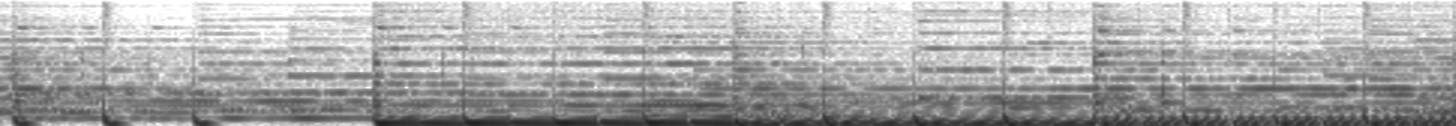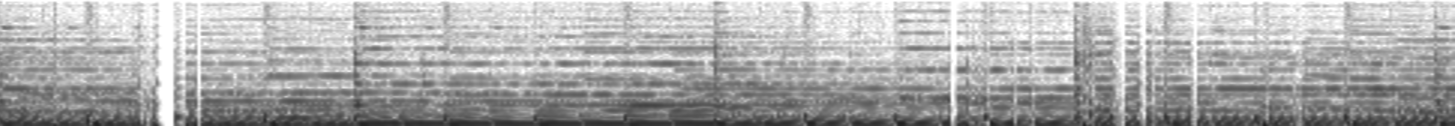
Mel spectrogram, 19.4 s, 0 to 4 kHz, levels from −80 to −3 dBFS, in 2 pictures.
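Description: Short concealed packet loss at 10.06 s: about 20 ms of the call failed to reach the decoder in time, and the receiver covered the gap by extending the sound just before it, then blending back into the real signal. It comes through as a brief smear or wobble, heard over a band that stops at 4 kHz, which fits a G.711 mu-law call at 64 kbps.

Repeated packet loss (robotic sound) runs from 10.63 to 11.05 s. Five gaps remove about 260 ms, the longest 118 ms, so over half of this stretch is patched rather than real. Each hole is filled by stretching the preceding sound, and the next hole arrives before the audio settles. The result is a choppy texture with pieces dropped out.

Repeated packet loss returns from 16.03 to 17.69 s. There are 14 shorter gaps, none longer than 78 ms, adding up to 380 ms, about a quarter of the span. The dropouts are spread thinner here, so the effect is a longer, intermittently robotic stutter rather than one dense burst.

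Short concealed packet loss strikes twice more, at 18.13 s and 18.33 s. Each time about 20 ms is missing and is filled by continuing the last sound. Both are heard as quick wobbles, and a short sound falling in either gap can disappear.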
